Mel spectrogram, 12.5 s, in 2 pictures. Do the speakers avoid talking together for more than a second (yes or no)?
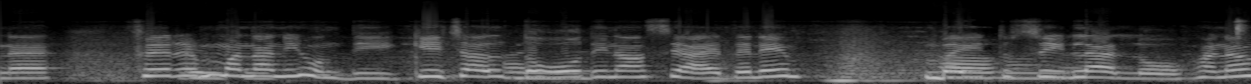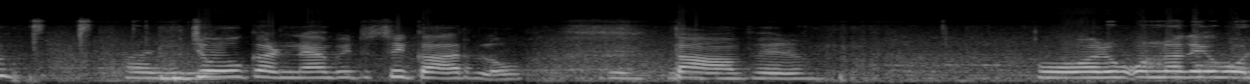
yes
